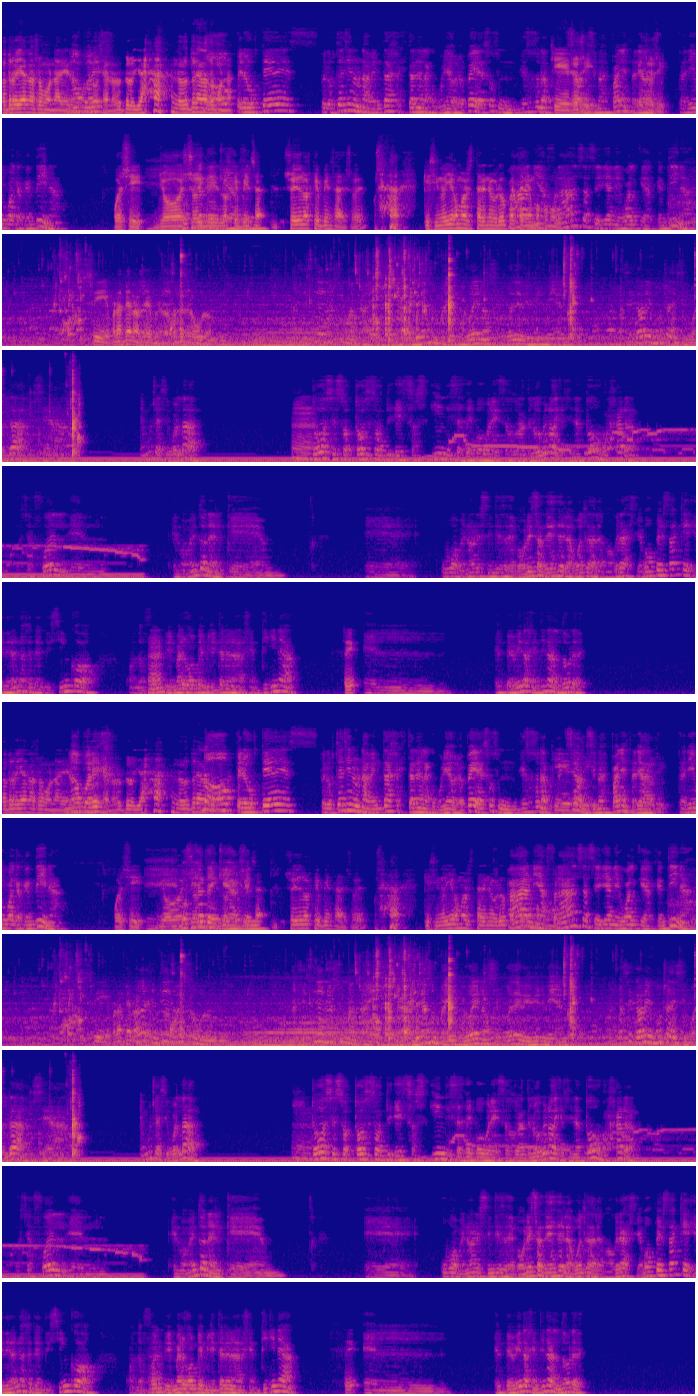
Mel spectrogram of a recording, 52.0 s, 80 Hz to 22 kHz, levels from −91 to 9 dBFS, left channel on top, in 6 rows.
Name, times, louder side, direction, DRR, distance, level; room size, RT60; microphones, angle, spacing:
voice 1, 0.0-2.9 6.9-7.4 8.0-8.3 10.1-12.0 12.2-15.7 18.3-20.0 29.6-30.0 45.2-45.4 47.7-47.8, left 6 dB, 55° left, 0.3 m, -36 dB
voice 2, 0.8-1.4 2.5-3.7 4.0-9.5 10.5-12.0 15.0-17.3 18.9-20.2 21.0-24.5 24.9-26.9 27.7-28.5 29.7-34.0 34.9-36.0 36.8-38.2 39.2-39.8 40.2-44.6 45.0-47.0 47.9-49.0 49.5-50.6, right 2 dB, 60° right, 0.9 m, -37 dB
Ocean, 17.0-27.0, equal, 5° left, 0.6 m, -37 dB
sound 1, 19.0-36.5, left 1 dB, 90° left, 0.9 m, -42 dB
sound 2, 20.0-24.5, right 2 dB, 80° right, 0.6 m, -40 dB
2.4 x 2.1 x 3.1 m
head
